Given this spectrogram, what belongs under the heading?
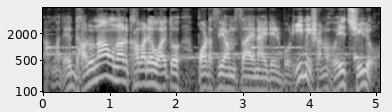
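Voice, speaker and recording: A man playing a police investigator in an audio drama, explaining a case in a measured, deferential way. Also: medium pitch, very animated, close to an everyday voice. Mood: earnest, explaining. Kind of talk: Bengali detective audio drama acting. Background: music.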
